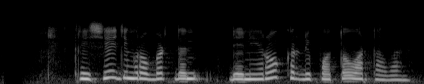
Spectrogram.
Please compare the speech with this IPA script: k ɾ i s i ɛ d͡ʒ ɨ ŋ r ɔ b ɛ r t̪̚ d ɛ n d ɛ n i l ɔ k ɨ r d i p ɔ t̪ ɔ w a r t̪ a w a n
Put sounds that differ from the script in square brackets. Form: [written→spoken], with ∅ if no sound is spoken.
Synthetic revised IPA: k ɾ i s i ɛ d͡ʒ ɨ ŋ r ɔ b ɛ r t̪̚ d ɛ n d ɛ n i [l→ɾ] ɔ k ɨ r d i p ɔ t̪ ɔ w a r t̪ a w a n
